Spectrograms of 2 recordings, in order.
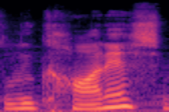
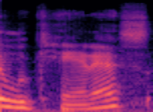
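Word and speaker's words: Lucanis: a side note that his name is actually pronounced luconis but I like to say lucanus I don't know it's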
